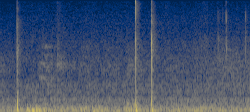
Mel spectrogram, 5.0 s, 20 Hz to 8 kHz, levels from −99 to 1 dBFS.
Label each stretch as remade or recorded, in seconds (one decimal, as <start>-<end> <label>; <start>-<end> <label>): 0.0-5.0 recorded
